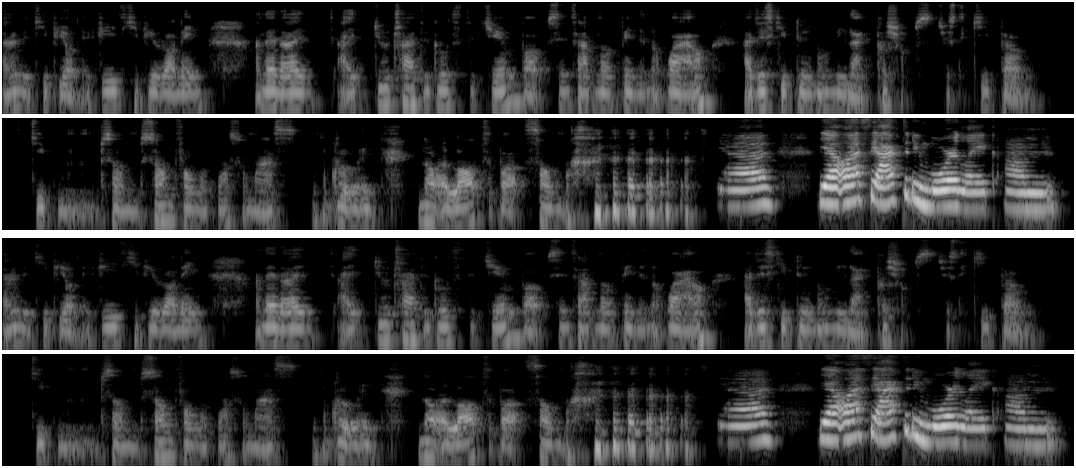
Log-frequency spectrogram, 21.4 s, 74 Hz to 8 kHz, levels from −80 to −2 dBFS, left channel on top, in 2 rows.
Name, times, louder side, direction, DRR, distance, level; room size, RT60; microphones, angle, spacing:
voice 1, 0.0-10.3 11.0-17.4, left 2 dB, 25° left, 1.5 m, -42 dB
voice 2, 17.9-21.3, left 4 dB, 50° left, 0.7 m, -26 dB
8.2 x 5.8 x 5.0 m
head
